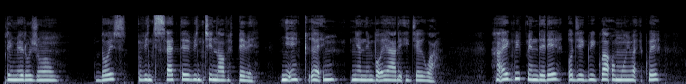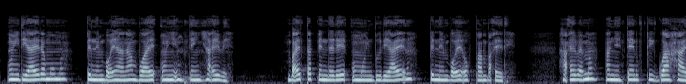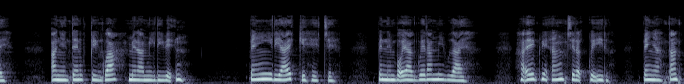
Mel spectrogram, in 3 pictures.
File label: john guarani mbya, bible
